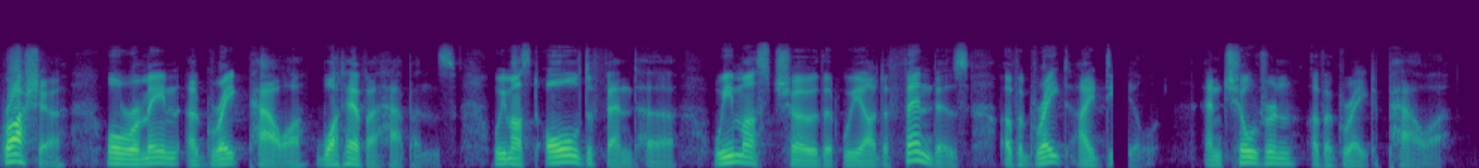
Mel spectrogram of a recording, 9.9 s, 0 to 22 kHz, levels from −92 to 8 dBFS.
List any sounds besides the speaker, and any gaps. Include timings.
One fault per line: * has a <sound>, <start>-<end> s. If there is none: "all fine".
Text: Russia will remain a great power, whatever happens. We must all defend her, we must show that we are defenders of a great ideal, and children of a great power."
* has a dropout, 7.4-7.5 s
